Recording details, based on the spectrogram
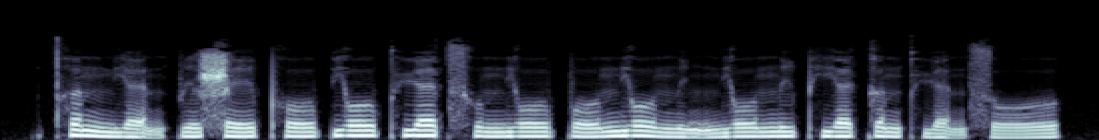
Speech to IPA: t̪ʰ ə˥˩ n m j ɛ̰˨˩ n p i˧˥ ʂ e˧˥ ɪ̯ pʰ o˧˥ ʊ̯ p j o˥ ʊ̯ pʰ ɥ ɛ˥ t͡sʰ u˨ n̪ j o˥ ʊ̯ p o˧˥ ʊ̯ n̪ j o˥˩ ʊ̯ n̪ ḭ˨˩ ŋ n̪ j o˥ ʊ̯ n̪ i˥ pʰ j ɛ˥ k ə˥˩ n pʰ ɥ ɛ̰˨˩ n s o˧˥ ʊ̯

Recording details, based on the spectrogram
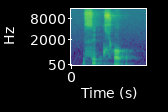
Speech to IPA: s i˥˩ t̚ t͡ɕʰ ɔ˨˩ ʔ

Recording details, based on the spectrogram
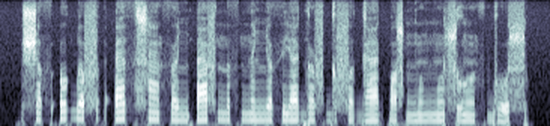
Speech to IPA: ʃ ʌ θ ʔ ʊ ɡ͡b ə f | ʔ ɛ θ ɬ ɛ̃ θ ə˞ ɲ ʔ æ f n ə θ n ɛ̃ ɲ ə˞ θ j ɛ ɡ ɾ ə˞ f ɡ ə f ə ɡ æ k͡p ɔ ɬ ŋ͡m ũ ŋ ũ ɬ ɣ ũ θ ɡ u ɬ

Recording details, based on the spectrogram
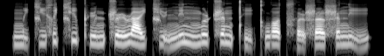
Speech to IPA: m ḭ˨˩ t͡ɕ i˧˥ x ɤ˧ t͡ɕʰ i˥ pʰ y˧˥ n ʈ͡ʂ ɻ̩˧˥ ɻ a˧˥ ɪ̯ t͡ɕ y̰˨˩ n̪ i˥˧ n m u˥˧ ʈ͡ʂ ə˥˩ n t̪ʰ ḭ˨˩ kʰ w ɔ˥˩ t͡sʰ ɤ̰˨˩ ʂ ä˥˩ ʂ ə˥ n ḭ˨˩˦

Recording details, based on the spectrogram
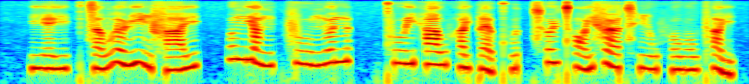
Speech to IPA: j e˨ j | t͡s ɐ˨˥ w l ɵ˨˥ ɥ j iː˨˩ f aː˨˧ j | ʊ˥ ŋ j ɐ˨˧ ŋ ɪ˥ k̚ f uː˧ ŋ ɵ˥ n | kʰ uː˥ j h aː˥ w h ɐ˧ j p ɛː˨˩ kʷʰ ɐ˧ t̚ t͡sʰ ɵ˥ ɥ t̪ʰ ɔː˨˥ j f œː˨˧ t͡sʰ iː˨ w h o˨ w o˨˧ w pʰ ɐ˨˩ j

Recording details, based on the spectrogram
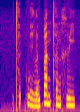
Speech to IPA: t̪ʰ ə˦˥ t̚ h w e̤˨˩ l ə˨˦ w ɓ a˧ n t̪ʰ ə˧ n x ɨ˧ j

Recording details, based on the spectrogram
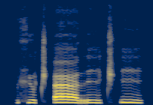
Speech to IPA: xʲ o t͡ʃʼ æː r iː t͡ʃʼ i

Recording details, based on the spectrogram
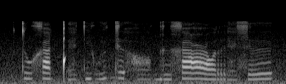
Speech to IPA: t u x a ǃʼ ɛ̤ t j ṳ lʲ d ɘ h ɔ̤ ɡ ɨ x a ʕ ɔ r ɛ̤ s ɘ

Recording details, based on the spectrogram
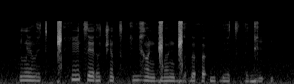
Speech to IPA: l ĩ ð e̤ t͡s ǁʰ ĩ t͡s e ɾ ə̤ t͡ʃ ə̃ t͡s k i̤ ɣ œ̃ ɡ͡ǁ œ̃ ɡ͡ǁ ə ɠ ə θ œ ʔ i̤ ɠ e̤ t͡s θ e̤ ɡ i ʔ

